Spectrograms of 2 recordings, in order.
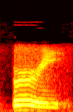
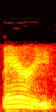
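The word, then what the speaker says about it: Burry: I get the uh same kind of problem all the time with my last name because it's pronounced Bur, but I get Barry all the time.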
